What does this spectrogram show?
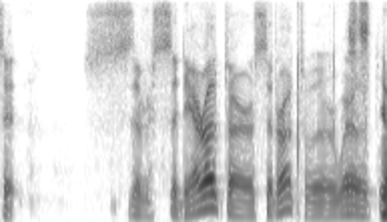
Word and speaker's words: Sderot: Yeah, like when we went to, I don't know how to pronounce it, Sderot or where? Sderot, yeah.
